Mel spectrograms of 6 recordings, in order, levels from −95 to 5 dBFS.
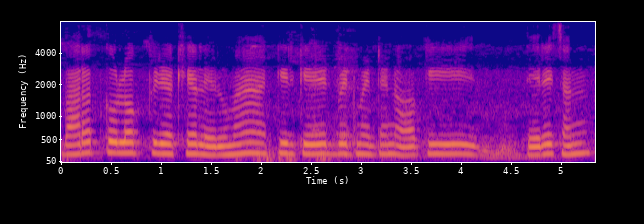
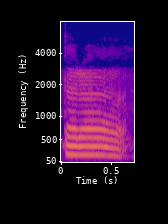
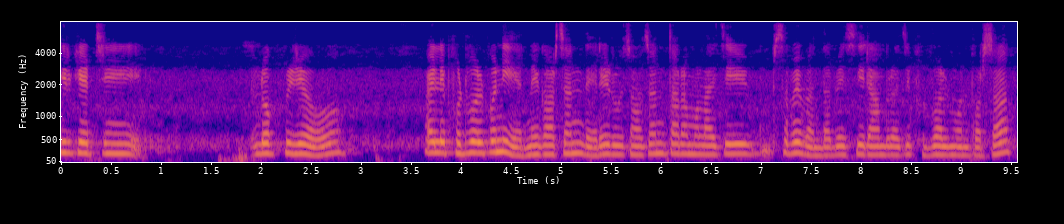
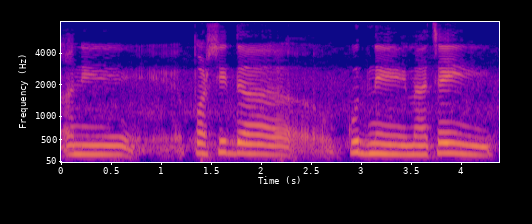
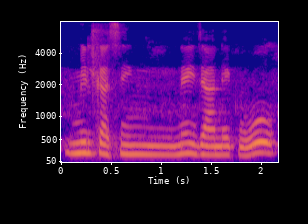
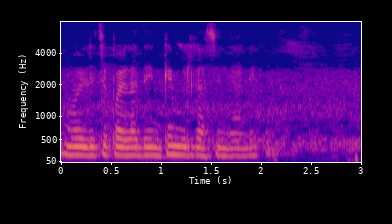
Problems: constant background noise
